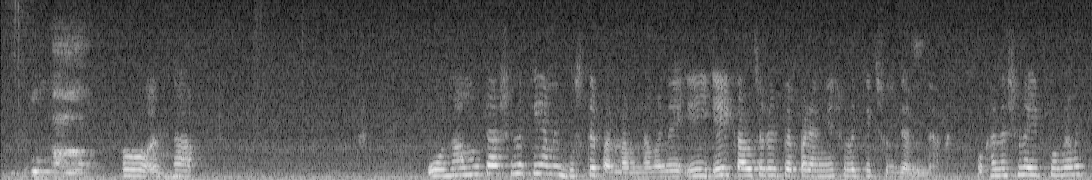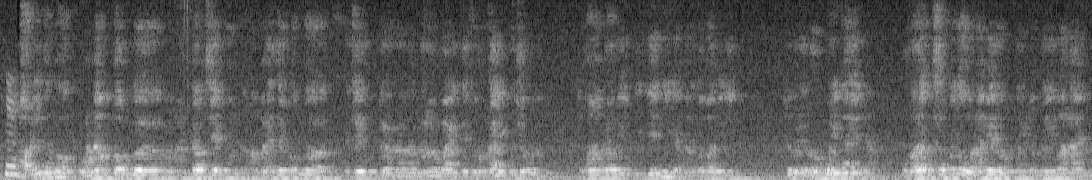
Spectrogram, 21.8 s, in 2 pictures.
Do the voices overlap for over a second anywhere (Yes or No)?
No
